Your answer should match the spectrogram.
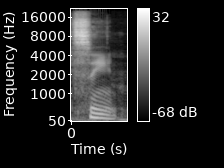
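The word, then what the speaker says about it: zehn: And what is number 10? It is sane.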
